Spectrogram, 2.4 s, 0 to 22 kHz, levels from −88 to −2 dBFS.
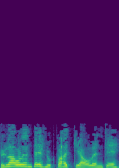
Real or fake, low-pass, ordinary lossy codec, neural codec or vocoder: fake; 7.2 kHz; MP3, 24 kbps; codec, 16 kHz in and 24 kHz out, 0.8 kbps, FocalCodec, streaming, 65536 codes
